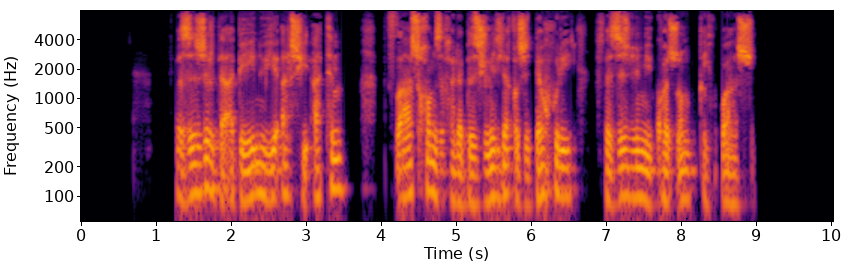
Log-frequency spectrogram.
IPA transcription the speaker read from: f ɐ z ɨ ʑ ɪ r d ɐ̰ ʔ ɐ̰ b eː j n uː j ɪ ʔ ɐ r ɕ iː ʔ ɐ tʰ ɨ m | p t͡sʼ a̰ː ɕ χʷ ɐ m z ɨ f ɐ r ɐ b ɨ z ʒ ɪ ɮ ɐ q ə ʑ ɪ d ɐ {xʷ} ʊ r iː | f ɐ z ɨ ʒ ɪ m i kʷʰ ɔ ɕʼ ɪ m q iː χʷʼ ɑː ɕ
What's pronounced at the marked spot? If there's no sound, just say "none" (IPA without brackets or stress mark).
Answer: xʷ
